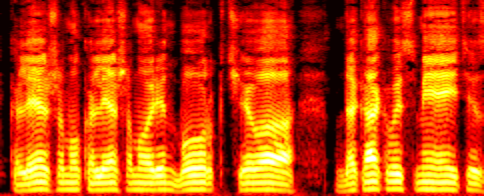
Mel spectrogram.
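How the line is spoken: Groaning. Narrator (Russian): застонал

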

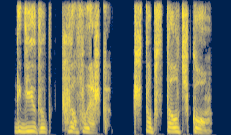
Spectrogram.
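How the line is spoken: Strained drawl through teeth. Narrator (Russian): Сквозь зубы протянул он, явно пытаясь что-то сдержать в себе

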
